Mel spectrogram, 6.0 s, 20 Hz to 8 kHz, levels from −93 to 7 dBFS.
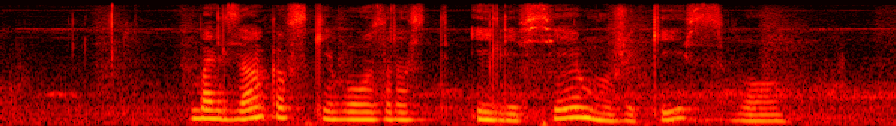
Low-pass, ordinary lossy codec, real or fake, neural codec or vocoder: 7.2 kHz; none; real; none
